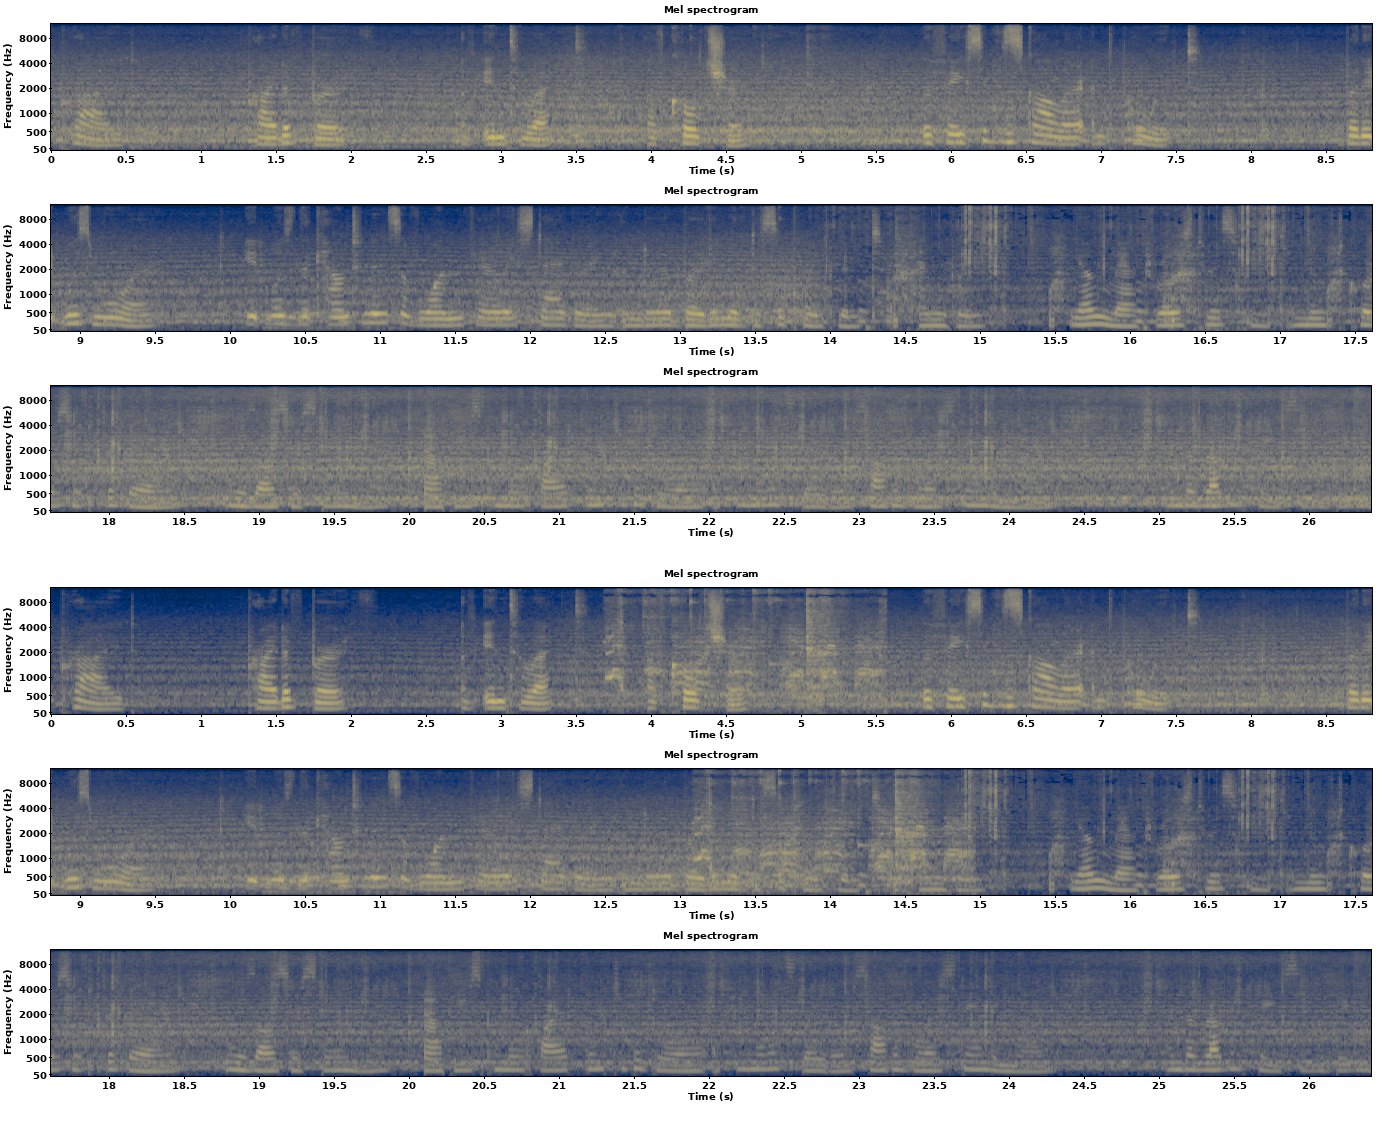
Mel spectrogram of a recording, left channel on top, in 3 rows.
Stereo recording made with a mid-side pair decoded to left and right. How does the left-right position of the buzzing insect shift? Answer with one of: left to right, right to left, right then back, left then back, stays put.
right then back.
